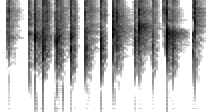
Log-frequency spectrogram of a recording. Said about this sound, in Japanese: ありがとうございます。ありがとうございます。はい。うちも今頃拍手してると思います。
